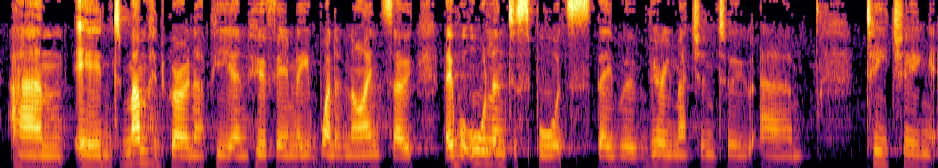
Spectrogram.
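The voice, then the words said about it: Crackly voice from a cold. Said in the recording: “I've got a cold, so if I crackle it's because I need a drink or cold water”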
